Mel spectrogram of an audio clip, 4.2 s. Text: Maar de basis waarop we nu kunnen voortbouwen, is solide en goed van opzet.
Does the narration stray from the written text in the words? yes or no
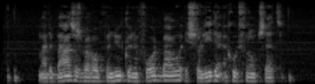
no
